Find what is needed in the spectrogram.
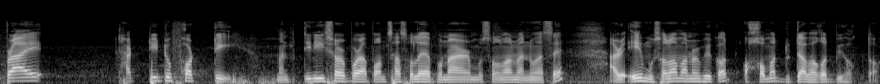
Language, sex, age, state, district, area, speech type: Assamese, male, 45-60, Assam, Darrang, urban, spontaneous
